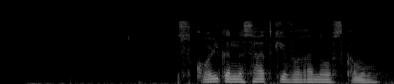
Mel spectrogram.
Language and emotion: Russian, neutral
